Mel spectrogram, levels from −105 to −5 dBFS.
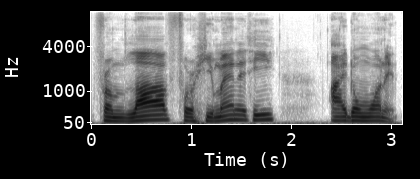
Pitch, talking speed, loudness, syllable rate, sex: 120 Hz, 155 wpm, -17 LUFS, 4.6 syllables/s, male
